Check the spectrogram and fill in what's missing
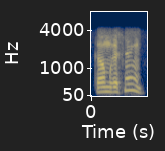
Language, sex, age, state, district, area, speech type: Kashmiri, male, 18-30, Jammu and Kashmir, Srinagar, urban, conversation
